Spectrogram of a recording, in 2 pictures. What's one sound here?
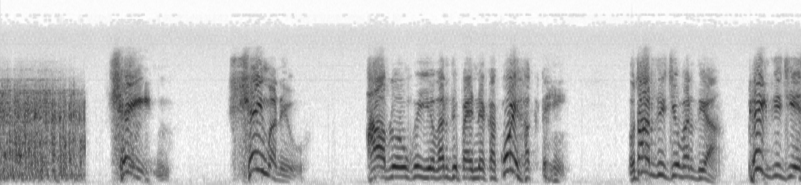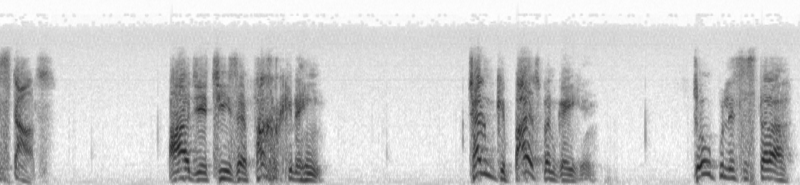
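A middle-aged man speaks firmly and clearly nearby, with pauses.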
